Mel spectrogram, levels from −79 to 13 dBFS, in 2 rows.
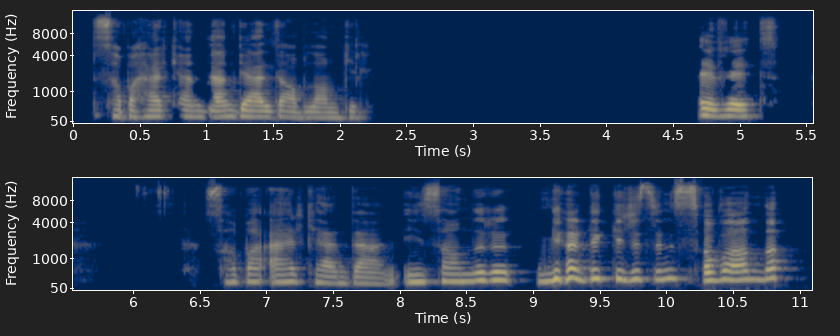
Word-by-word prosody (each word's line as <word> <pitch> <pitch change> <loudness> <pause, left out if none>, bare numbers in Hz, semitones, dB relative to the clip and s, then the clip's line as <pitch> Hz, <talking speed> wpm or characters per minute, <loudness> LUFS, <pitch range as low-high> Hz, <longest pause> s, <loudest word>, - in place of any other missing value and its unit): Sabah 160 - -2
erkenden 160 -1 -3
geldi 155 -2 0
ablamgil. 140 -1 -8 2.5
Evet, 170 -2 +3
s - - -11 1.4
sabah 200 +1 -5
erkenden, 170 -6 -5
insanları 215 +5 -1
gerdek 280 +2 +5
gecesinin 265 +1 0
sabahından 260 +2 +3
195 Hz, 65 wpm, -22 LUFS, 160-245 Hz, 2.5 s, gerdek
